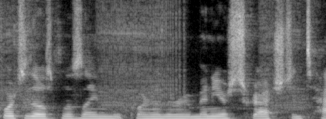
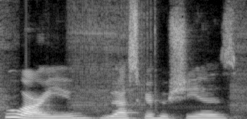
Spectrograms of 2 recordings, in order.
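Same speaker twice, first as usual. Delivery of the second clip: normal talking voice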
